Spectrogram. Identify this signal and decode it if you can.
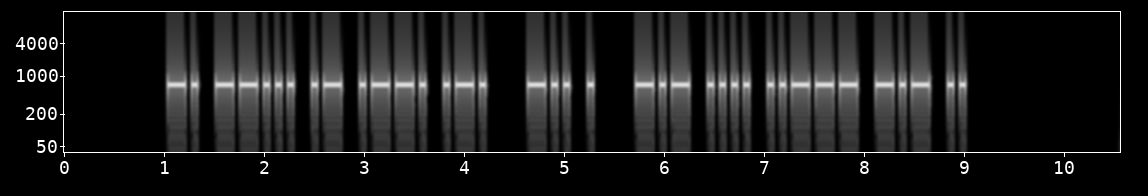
Morse code, heard as a keyed tone, about 20 wpm, 700 Hz. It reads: N7APR DE KH2KI
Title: USA Callsign DE Callsign - 5 Characters - 20wpm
